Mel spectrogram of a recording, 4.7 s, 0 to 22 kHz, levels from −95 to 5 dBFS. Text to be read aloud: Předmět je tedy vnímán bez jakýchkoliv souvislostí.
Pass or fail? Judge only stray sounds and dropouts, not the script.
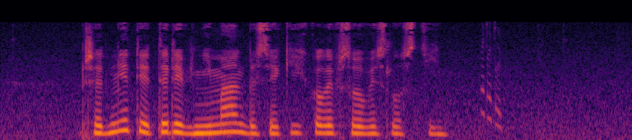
fail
